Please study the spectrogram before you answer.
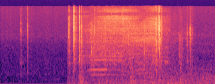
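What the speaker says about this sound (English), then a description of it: "That sounded like a printer." A whirring, grinding mechanical noise like a printer in the horror video game Cry of Fear, running for about three seconds after a couple of faint clicks, then winding down.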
